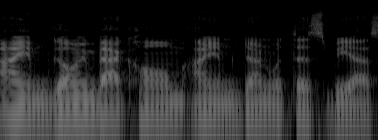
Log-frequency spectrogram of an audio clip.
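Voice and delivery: plain

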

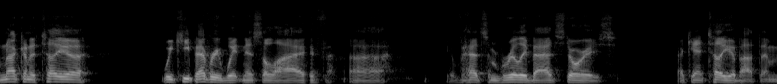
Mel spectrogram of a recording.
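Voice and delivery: mock-deadpan, flat, straight-faced delivery. Quoting a very serious man's remarks to people asking him, imitating deadpan delivery. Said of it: "deadpan kind of way".

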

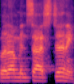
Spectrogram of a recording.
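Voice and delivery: ordinary delivery

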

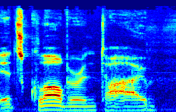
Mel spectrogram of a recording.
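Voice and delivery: zombie-like undead walking-corpse voice. Describing the doors swinging open as a zombie walks in, in a zombie The Thing voice. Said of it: "in like a sort of zombie-esque undead voice".

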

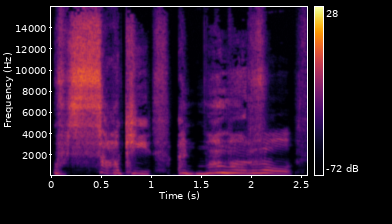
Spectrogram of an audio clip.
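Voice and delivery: spoken through clenched, gritted teeth. Imitating a girl correcting Sailor Moon names, mimicking talking through gritted teeth. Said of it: "Like through gritted teeth".

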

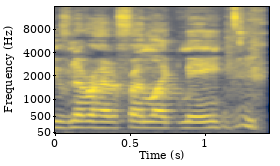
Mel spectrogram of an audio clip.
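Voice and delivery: ordinary delivery

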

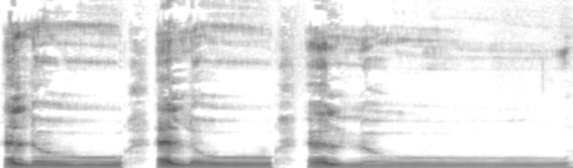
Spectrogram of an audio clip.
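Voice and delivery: as low as possible, deep, slow, drawn-out. Leading a rhyme with hand motions, saying hello as low as possible. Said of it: "Let's say hello as low as we can".

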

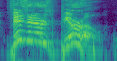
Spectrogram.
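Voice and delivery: high, emphatic, mock exclamation. Retelling asking for directions, repeating how the man answered: imitating an exclamation. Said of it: "He exclaimed".

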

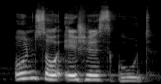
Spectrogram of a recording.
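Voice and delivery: loud, slow, unhurried phrase in German dialect. Closing a talk with a saying of her own: German dialect. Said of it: "as I would say in my German dialect".

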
